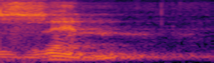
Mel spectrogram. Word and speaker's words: Zen: it was pronounced as Zen Zen is the Japanese pronunciation of the Korean pronunciation of the Chinese pronunciation of Diana my interest if you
